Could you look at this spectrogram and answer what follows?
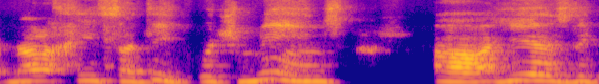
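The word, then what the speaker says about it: מלכי־צדק: And Melchizedek, literally the word is Melachi Tzadik, is how you say it, Melachi Tzadik, which means he is the king of righteousness, all right?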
